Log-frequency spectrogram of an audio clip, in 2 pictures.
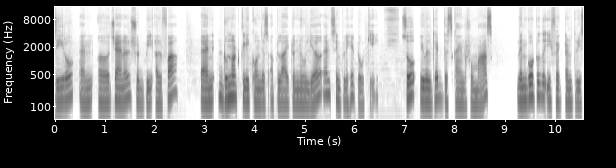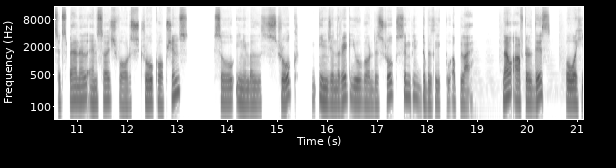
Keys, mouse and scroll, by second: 0.8 click, 5.4 click, 9.1 click, 9.6 ctrl+a, 10.2-11.7 typing, 13.3-14.3 typing, 16.9 click.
